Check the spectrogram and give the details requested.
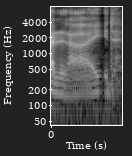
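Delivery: put-on half-whisper, lied drawn out. Speaking in character into a dead man's ear: half-whispering in character. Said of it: "I lean in and I whisper in his ear".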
